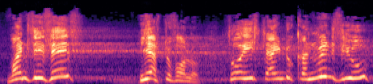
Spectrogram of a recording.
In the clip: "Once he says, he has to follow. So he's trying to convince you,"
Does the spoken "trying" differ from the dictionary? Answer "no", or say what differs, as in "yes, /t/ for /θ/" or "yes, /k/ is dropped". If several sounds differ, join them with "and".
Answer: no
